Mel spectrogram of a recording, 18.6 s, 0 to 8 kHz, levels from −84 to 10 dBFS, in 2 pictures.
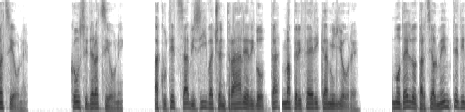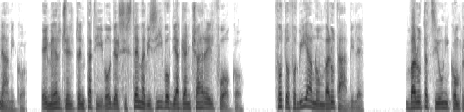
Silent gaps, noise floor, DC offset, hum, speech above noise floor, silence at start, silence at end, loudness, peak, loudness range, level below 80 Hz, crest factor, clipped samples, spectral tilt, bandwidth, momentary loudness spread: none; -82 dBFS; under 0.1%; none; 66 dB; 0 s; 0 s; -16 LUFS; 0 dBFS; 3 LU; -40 dBFS; 16 dB; under 0.1%; -6.5 dB/octave; 8 kHz; 13 LU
